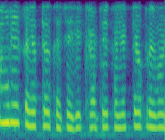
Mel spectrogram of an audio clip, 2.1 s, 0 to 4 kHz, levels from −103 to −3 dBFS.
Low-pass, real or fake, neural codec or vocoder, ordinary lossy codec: 3.6 kHz; fake; codec, 44.1 kHz, 2.6 kbps, SNAC; Opus, 24 kbps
